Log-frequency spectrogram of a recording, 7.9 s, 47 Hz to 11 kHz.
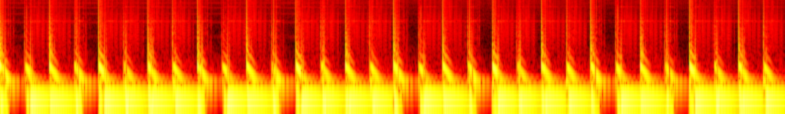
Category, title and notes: Music > Solo percussion
122 606Mod-BD-Toms Loop 07
606, Analog, Bass, Drum, DrumMachine, Electronic, Kit, Loop, Mod, Modified, music, Synth, Vintage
